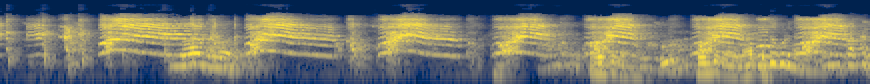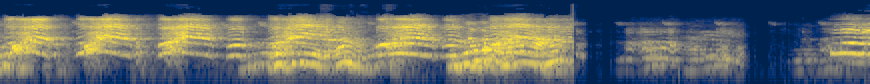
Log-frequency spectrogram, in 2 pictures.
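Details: Loud, rhythmic, high-pitched crying in repeated bursts with short gasping breaths from a baby girl, a pain cry after vaccine injections given in the legs.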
